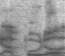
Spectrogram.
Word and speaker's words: apuro: Just say apuro, not capullo, because capullo is like a bad word in Spanish, but apuro is, yeah.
